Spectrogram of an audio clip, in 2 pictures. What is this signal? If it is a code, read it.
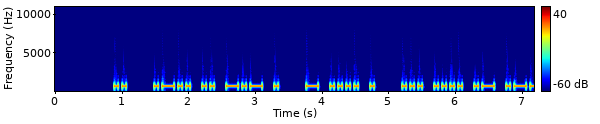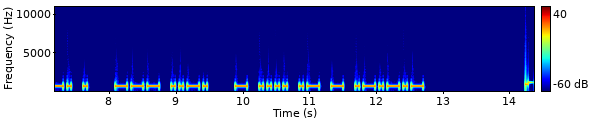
Morse code, heard as a keyed tone, about 21 wpm, 700 Hz. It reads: I LIKE THE SHAPE OF THAT.
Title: Sentences from Top 1000 Words - Review Part 3 - 20wpm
